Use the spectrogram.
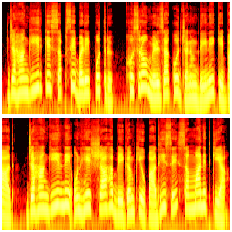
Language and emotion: Hindi, neutral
